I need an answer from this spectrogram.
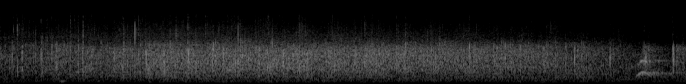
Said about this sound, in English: give a round of applause for Salvador Mendoza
